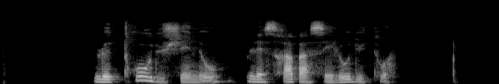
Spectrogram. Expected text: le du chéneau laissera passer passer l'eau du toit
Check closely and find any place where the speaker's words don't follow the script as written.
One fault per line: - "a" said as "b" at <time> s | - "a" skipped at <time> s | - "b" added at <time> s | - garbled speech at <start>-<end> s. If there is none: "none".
- "trou" added at 1.2 s
- "passer" skipped at 3.3 s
